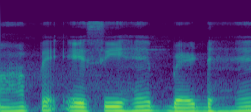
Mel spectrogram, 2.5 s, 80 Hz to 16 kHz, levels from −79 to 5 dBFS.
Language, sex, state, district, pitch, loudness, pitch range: Hindi, male, Punjab, Fazilka, 125 Hz, -16 LUFS, 120-130 Hz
